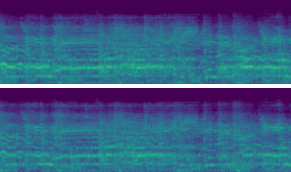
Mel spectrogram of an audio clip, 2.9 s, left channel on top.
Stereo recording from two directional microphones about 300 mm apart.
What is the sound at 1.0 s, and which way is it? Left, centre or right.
Music, centre.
